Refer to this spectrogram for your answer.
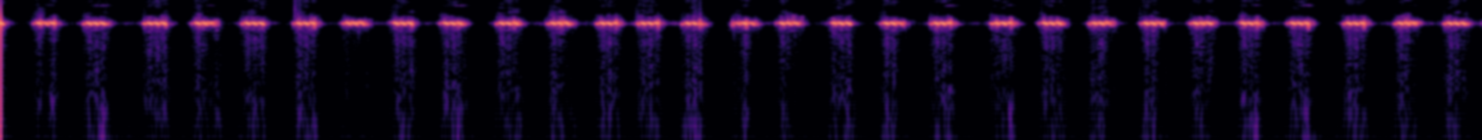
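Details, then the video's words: Insect chirp meant to drive rats away: a long unbroken series of high, ringing cricket pulses, about four each second, steady and clean throughout with nothing else heard. "Cara ampuh usir tikus dengan suara jangkrik"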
